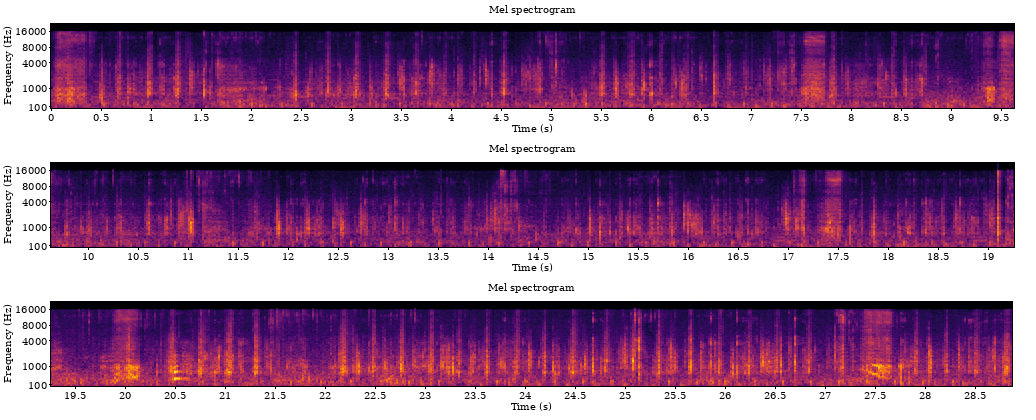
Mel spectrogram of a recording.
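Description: Close-miked mouth eating sounds: chewing with dense, irregular wet clicks and smacks from big mouthfuls of food.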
